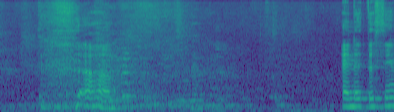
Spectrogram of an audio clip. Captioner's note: laughing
